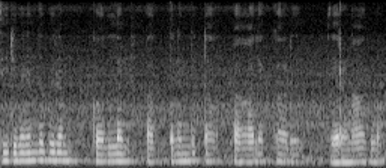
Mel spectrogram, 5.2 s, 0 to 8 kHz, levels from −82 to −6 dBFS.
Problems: constant background noise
